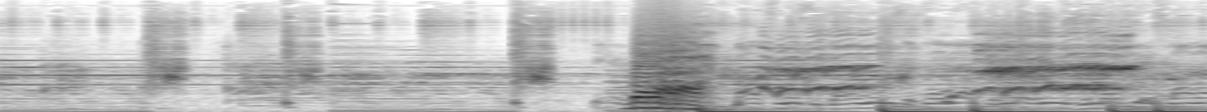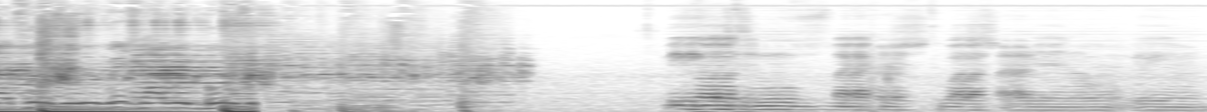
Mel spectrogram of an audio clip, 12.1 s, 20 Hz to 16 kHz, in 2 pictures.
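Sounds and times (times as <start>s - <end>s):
hip hop music with booming bass: 0.0s - 8.7s
voice over music: 3.0s - 8.6s.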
